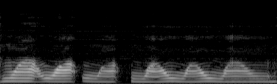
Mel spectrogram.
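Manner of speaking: repeated "wah" sound effect; wah-wah game noise; draining health-bar noise. Retold or imitated. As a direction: imitate a game meter sinking. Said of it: "my H P goes".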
